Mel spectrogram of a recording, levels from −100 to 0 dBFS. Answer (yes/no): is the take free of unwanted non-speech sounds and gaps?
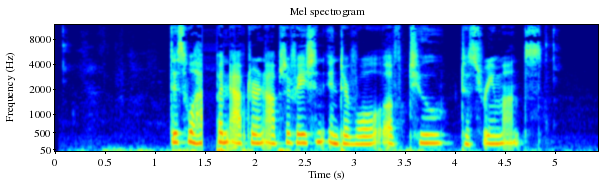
no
